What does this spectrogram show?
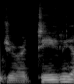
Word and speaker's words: Ghirardelli: You've got the Ghirardelli, which I've been pronouncing wrong all this time. Ghirardelli, I think it's pronounced.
